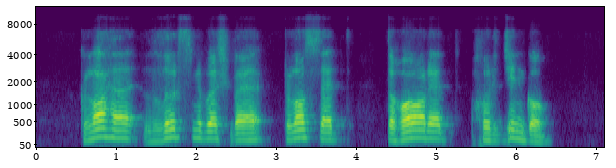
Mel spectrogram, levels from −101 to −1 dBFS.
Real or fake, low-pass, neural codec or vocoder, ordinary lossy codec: fake; 7.2 kHz; codec, 16 kHz, 1.1 kbps, Voila-Tokenizer; Opus, 16 kbps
